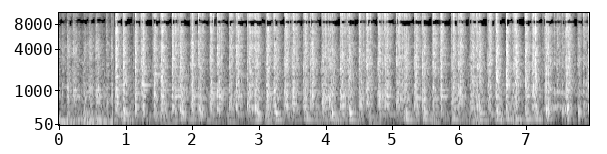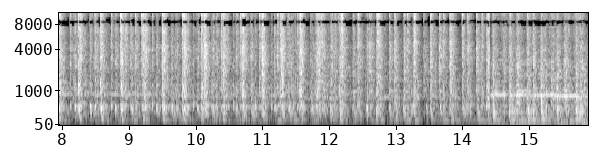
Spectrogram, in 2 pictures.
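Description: Nashik dhol band drumming: several barrel dhols beaten with sticks in a fast, dense rhythm. About a second before the end, a deep bass and a steady pitched tone join in.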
